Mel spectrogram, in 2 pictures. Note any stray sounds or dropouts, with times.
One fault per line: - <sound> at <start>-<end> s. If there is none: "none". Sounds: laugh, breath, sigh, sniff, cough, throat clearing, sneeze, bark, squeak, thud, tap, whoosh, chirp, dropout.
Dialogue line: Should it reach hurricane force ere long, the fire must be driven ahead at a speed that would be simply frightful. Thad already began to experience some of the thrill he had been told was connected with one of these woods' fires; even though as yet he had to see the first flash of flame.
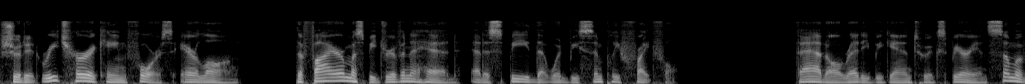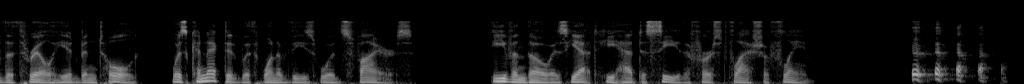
- laugh at 19.4-20.3 s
